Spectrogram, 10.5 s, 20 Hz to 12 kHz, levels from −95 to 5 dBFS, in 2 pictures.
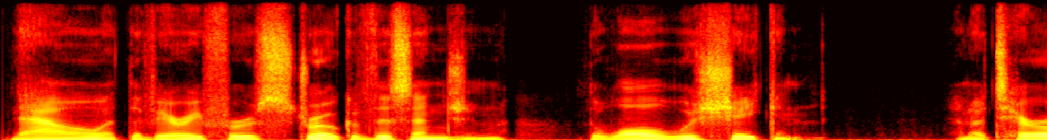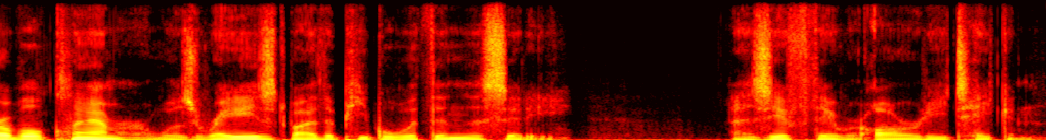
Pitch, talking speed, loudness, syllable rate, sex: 110 Hz, 180 wpm, -17 LUFS, 5.5 syllables/s, male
